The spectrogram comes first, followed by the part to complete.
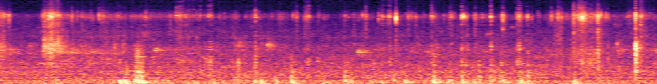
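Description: Scissors snipping through a thin plastic zip-top sandwich bag, the bag crinkling as it is handled; faint.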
